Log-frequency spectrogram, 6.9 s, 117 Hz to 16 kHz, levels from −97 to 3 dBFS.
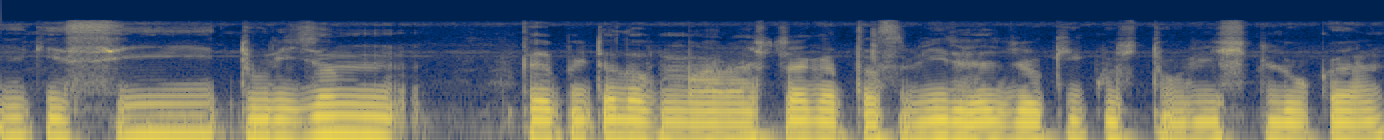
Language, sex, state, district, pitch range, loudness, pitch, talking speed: Hindi, male, Bihar, Saran, 110-125 Hz, -16 LUFS, 115 Hz, 140 wpm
